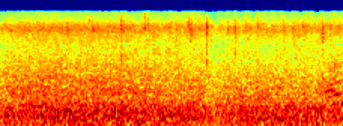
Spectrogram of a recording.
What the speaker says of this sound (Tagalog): inabot na tayo ng ulan sa ating pagluluto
